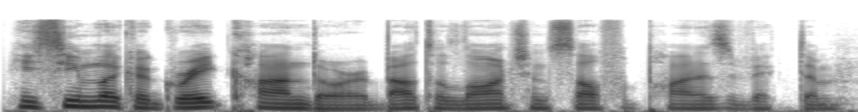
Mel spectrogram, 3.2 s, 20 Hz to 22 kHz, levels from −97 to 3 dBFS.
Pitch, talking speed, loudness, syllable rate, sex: 115 Hz, 240 wpm, -19 LUFS, 6.1 syllables/s, male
